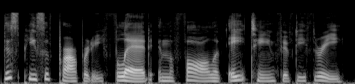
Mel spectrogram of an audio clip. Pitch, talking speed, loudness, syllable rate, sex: 165 Hz, 205 wpm, -21 LUFS, 5.3 syllables/s, female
